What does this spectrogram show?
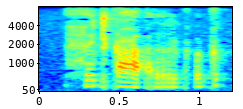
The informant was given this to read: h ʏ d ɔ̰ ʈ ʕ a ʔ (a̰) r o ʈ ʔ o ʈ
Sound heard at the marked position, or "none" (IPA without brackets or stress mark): a̰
